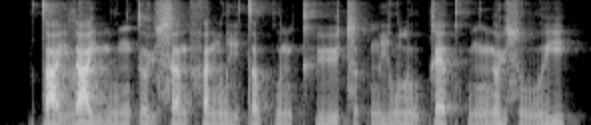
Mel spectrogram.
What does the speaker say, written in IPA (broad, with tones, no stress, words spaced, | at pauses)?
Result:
t̪aː˨˩jlaː˧jmuː˨˥ŋt̪ɵ˨˩ɥ sɐ˨˧n hɐ˧n wiː˨˩t̪ɐ˨˧w kʷɐ˨n kʰyː˨˥t͡sʊ˨k̚ miː˨˧wluː˨˩ kɛː˥kʷʰɐ˧ŋ n̪ɵ˥ɥ suː˨˥j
